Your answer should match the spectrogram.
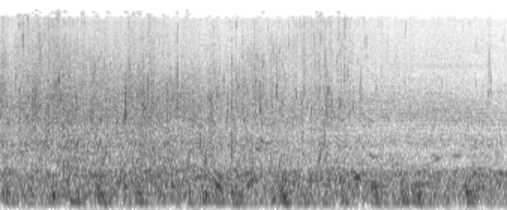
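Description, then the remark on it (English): Arabian Sea waves wash against the shore in a steady, continuous roar of surf, with no single crash standing out, filling the whole scene at a constant level. “He passes around a tray of karanji, a coconut dessert shaped like the half moon, as the waves crash on the shore.”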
